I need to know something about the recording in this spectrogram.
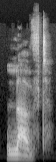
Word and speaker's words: loved: Even though these words are spelt with an ed, they do not end with an id sound. Instead, they end with the d sound.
